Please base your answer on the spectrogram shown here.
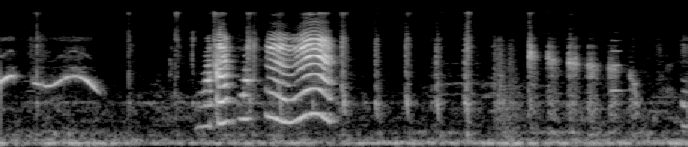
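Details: Talking green ringneck parrot: a wavy whistled phrase, then loud throbbing warbles and a run of fading clicks and squeaks over a low hum.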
